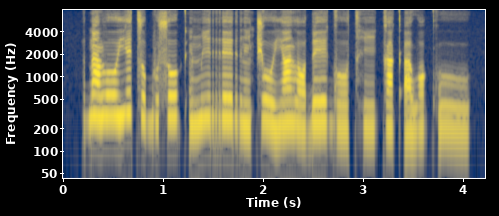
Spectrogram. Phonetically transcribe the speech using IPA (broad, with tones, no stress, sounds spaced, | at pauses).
ɗ ã˦ β oː˦ j e˦ t͡s o˨ b u˨ s oː˦ kʼ ĩ˨ m iː˦ r eː˦ r ĩ˨ t͡ʃ oː˦˨ j ã˦ l ɔ˨ ɗ eː˦ ɡ oː˨ tʰ iː˨ k a˦ kʼ a˨ w ɔ˦ kʼ uː˦˨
